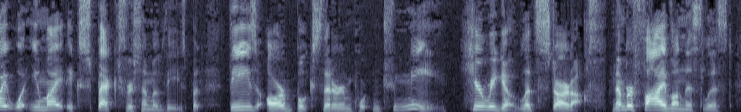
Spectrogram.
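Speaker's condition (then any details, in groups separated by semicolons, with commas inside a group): No condition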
